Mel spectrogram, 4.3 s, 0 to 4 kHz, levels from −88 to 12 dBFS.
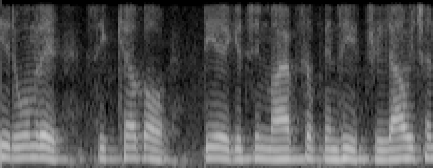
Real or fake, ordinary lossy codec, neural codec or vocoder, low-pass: fake; none; codec, 16 kHz, 1 kbps, X-Codec, WavLM features, trained on Multilingual LibriSpeech; 3.6 kHz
